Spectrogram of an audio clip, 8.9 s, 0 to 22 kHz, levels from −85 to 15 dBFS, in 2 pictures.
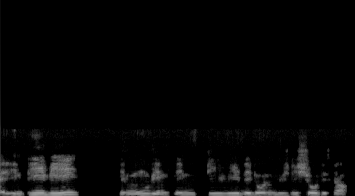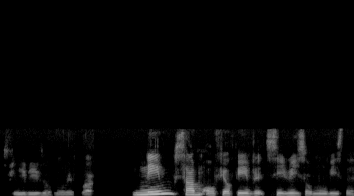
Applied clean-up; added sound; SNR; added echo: none; none; none; none.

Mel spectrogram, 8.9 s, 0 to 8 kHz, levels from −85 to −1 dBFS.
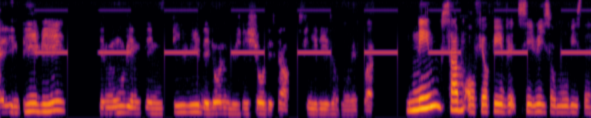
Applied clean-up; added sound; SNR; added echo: none; Alarm; 18 dB; none.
